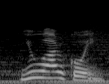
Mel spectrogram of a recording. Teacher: If you say this with a flat tone, it is a confirmation that you are going somewhere.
